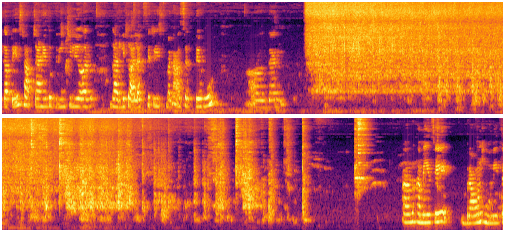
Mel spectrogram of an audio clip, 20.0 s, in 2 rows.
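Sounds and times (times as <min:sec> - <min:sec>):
paste sizzling in hot oil: 0:06.0 - 0:14.8
spoon scraping a metal pan: 0:08.7 - 0:16.5.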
